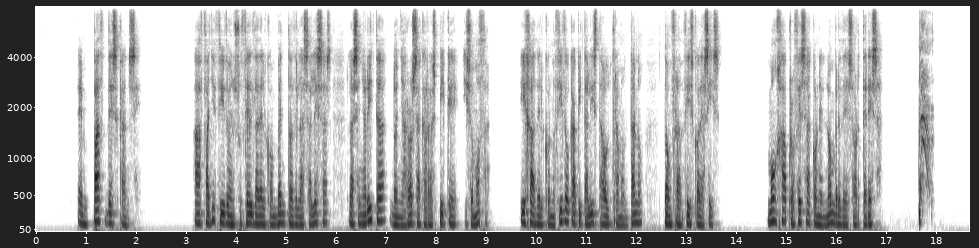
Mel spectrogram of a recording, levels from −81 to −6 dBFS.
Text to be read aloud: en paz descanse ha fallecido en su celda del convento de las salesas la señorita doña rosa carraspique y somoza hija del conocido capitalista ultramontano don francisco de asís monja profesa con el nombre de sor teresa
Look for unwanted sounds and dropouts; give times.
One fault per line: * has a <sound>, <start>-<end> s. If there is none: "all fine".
* has a cough, 17.6-18.0 s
